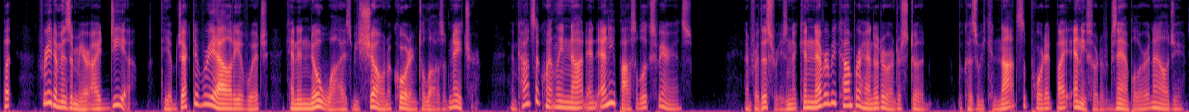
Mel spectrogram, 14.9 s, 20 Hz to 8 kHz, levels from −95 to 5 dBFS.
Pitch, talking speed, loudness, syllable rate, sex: 140 Hz, 210 wpm, -22 LUFS, 7.2 syllables/s, male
